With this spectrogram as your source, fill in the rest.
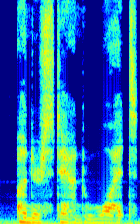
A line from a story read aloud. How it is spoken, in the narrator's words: He growled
